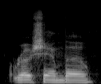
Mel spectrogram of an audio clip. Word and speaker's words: Rochambeau: pronunciation. I have never seen I that was word not before. prepared. Really? Yeah, never. Rochambeau.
